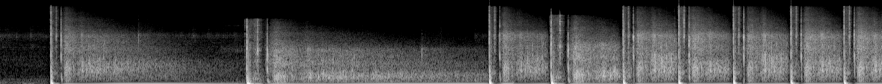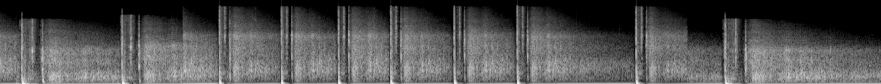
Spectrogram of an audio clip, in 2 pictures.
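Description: An SP5 9mm rifle fires at a watermelon outdoors: about seventeen loud, sharp shots, first spaced out, then in a quick irregular string, each with a short echoing tail.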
